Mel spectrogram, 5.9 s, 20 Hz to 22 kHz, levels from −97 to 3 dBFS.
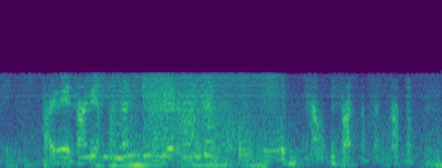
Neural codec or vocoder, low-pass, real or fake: codec, 44.1 kHz, 0.9 kbps, DAC; 3.6 kHz; fake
